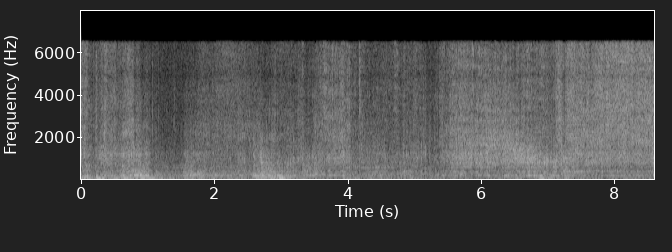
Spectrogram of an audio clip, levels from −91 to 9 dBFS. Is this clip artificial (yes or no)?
no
